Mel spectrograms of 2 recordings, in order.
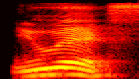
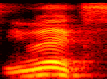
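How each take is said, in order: First: ইউ x said as letter names with ইউ stressed and the tune falling at the end; plain falling read of ইউ x. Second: ইউ x said with ইউ stressed and the tune lifting upward at the end; ইউ x with a rising finish. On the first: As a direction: say ইউ x like a statement, dropping at the end. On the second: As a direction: lift ইউ x at the end like a question. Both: Shown as a demonstration.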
